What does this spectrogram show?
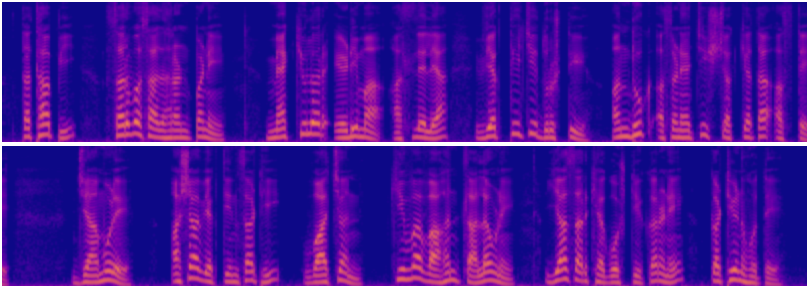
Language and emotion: Marathi, neutral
